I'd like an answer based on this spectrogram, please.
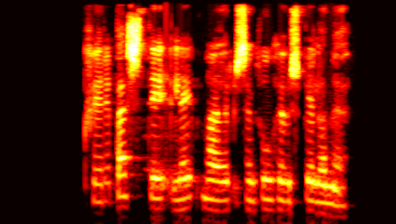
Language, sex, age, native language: Icelandic, female, 30-39, Icelandic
